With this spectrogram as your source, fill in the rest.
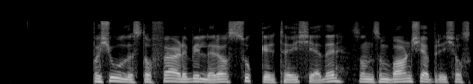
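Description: Nothing technical goes wrong anywhere in this short speech recording, which stays continuous from its first moment to its last.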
